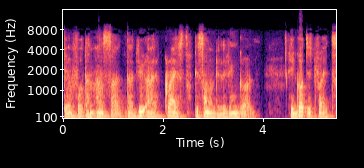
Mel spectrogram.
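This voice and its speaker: Speaking quietly in a Nigerian accent, the voice is somewhat breathy with a dark, mellow tone and a monotone, flat intonation. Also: man. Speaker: community movement admin. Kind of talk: voice note response. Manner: lowered, quiet voice; hesitant, many fillers.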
